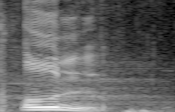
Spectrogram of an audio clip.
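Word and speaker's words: قُلْ: কুলহুয়ল্লাহু আহাদে এখানে কিছু নিয়ম রয়েছে আমি সেগুলো বলছি কফলাম পেশ কুল এবং বানান করব আমরা সকলেই বানান করে সূরাটা শিখব বড়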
